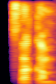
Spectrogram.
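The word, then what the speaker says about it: succumb: पहले एक देखते हैं सकम को सकम बी साइलेंट होता है झुक जाना मर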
